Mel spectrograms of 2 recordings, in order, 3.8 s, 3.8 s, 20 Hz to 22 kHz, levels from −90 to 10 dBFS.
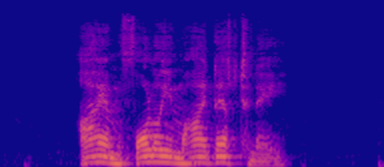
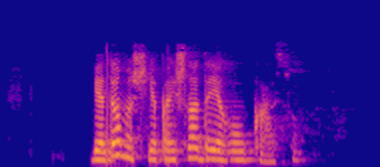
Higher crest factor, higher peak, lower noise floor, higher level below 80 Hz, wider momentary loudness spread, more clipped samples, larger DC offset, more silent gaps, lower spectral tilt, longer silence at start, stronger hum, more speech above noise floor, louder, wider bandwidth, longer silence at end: about the same, 18 dB vs 22 dB; second, -18 dBFS vs 0 dBFS; first, -83 dBFS vs -78 dBFS; second, -70 dBFS vs -64 dBFS; first, 15 LU vs 12 LU; neither; neither; neither; first, -7 dB/octave vs -5 dB/octave; about the same, 0.8 s vs 0.9 s; neither; second, 51 dB vs 59 dB; second, -33 LUFS vs -19 LUFS; first, 15 kHz vs 7.6 kHz; first, 1 s vs 0.8 s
